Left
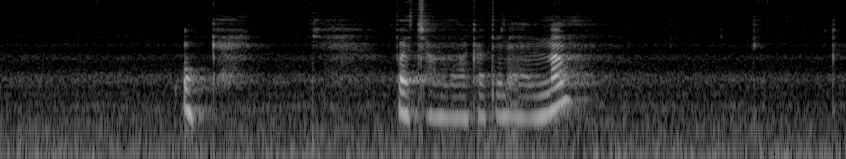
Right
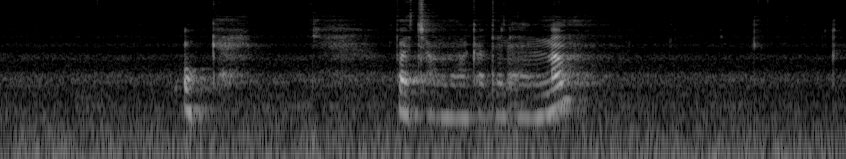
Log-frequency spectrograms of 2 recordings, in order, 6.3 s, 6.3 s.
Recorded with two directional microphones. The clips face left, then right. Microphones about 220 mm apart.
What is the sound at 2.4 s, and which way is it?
A woman's voice, 50° left (ahead or behind).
